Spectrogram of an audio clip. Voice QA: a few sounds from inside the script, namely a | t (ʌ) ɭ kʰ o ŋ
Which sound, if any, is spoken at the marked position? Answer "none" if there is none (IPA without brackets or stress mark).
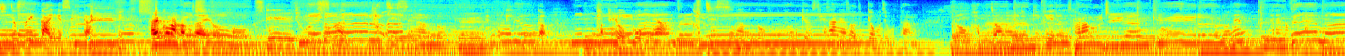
a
